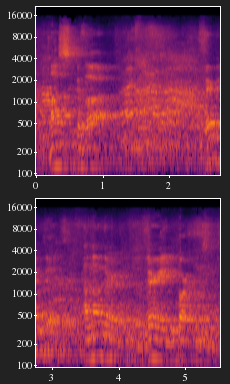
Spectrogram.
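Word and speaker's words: Москва: Moskva. Moskva.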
